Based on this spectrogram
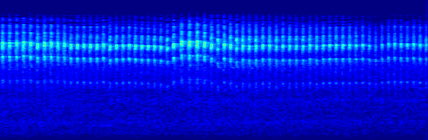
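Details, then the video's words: Eurasian three-toed woodpecker nestlings being fed keep up a high, thin, rapidly pulsing chatter of about eight notes a second, rising briefly in pitch midway. "Dreizehenspecht beim Füttern"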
